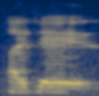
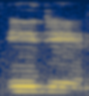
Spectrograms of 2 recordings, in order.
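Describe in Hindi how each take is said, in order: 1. नाम को एक ही शब्द के रूप में बोला जाता है, a-jay। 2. नाम को A और J अक्षरों के रूप में बोला जाता है। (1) "They will not understand what Ajay is" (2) "They don't know how it's pronounced. For them, it's AJ"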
